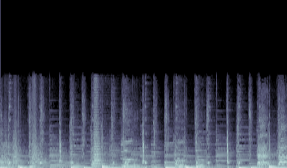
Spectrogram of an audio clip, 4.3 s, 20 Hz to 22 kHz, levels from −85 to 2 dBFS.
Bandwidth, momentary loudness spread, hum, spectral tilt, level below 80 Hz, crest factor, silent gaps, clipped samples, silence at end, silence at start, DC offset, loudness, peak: 12.5 kHz; 5 LU; none; -5.5 dB/octave; -26 dBFS; 16 dB; none; under 0.1%; 0 s; 0 s; under 0.1%; -18 LUFS; -2 dBFS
